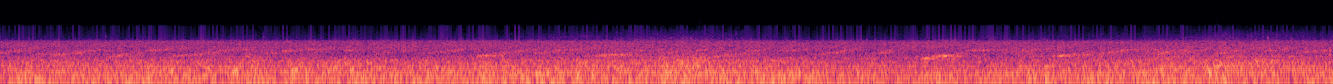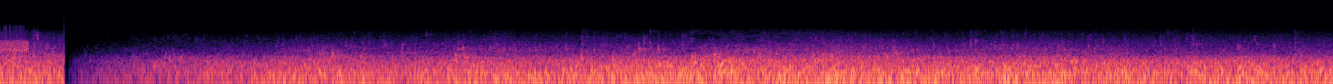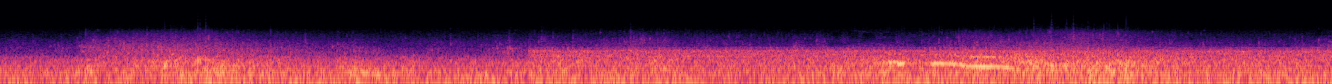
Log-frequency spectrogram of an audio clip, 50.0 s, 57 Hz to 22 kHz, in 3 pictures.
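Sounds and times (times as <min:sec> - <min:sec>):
gliding whale-like calls: 0:00.0 - 0:17.4, 0:39.8 - 0:49.9
low underwater rumble: 0:00.0 - 0:49.9.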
